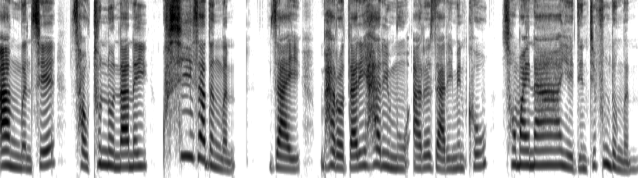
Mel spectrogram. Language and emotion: Bodo, happy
